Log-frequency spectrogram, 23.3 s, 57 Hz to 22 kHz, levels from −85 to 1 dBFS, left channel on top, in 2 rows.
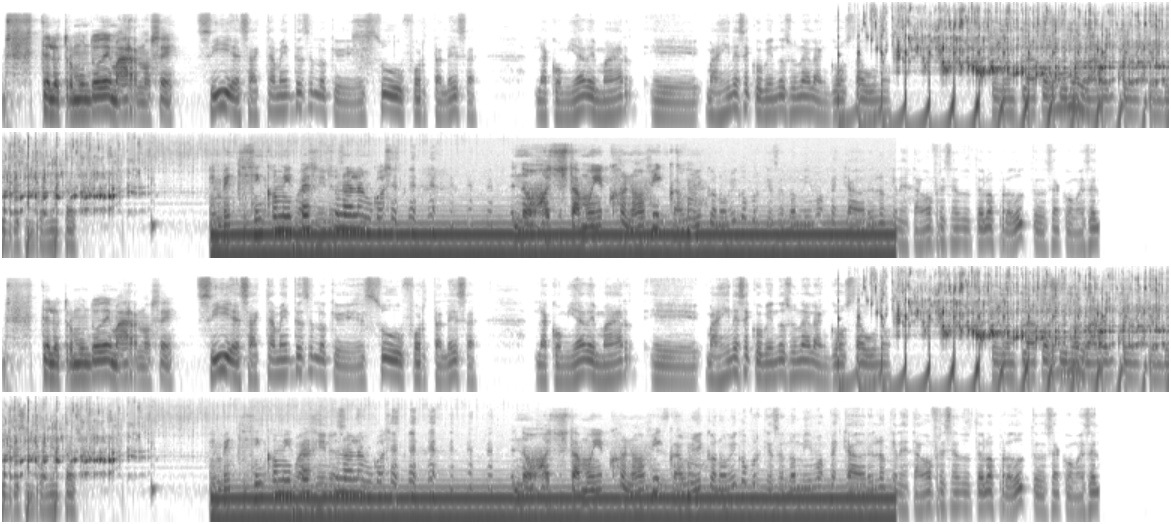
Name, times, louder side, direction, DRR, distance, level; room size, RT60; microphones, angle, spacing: voice 1, 0.0-1.7 3.6-3.7 10.5-10.9 13.7-15.6 16.8-18.7, left 4 dB, 85° left, 1.4 m, -32 dB
voice 2, 2.0-8.9 9.9-12.6 14.5-16.1 16.3-16.6 18.2-22.7, right 2 dB, 25° right, 2.1 m, -40 dB
Gurgling / Trickle dribble / Fill (with liquid), 8.4-14.6 14.9-15.0 15.1-15.3 15.6-15.7, left 1 dB, 5° left, 1.7 m, -31 dB
sound 1, 13.8-20.6, left 1 dB, 20° left, 0.7 m, -29 dB
head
